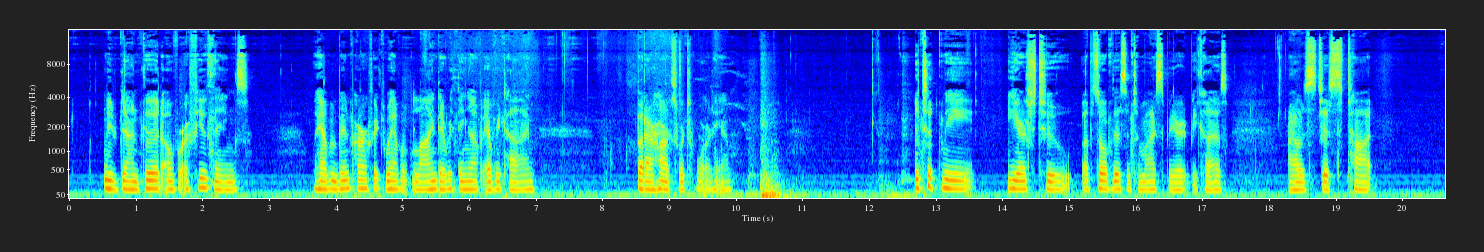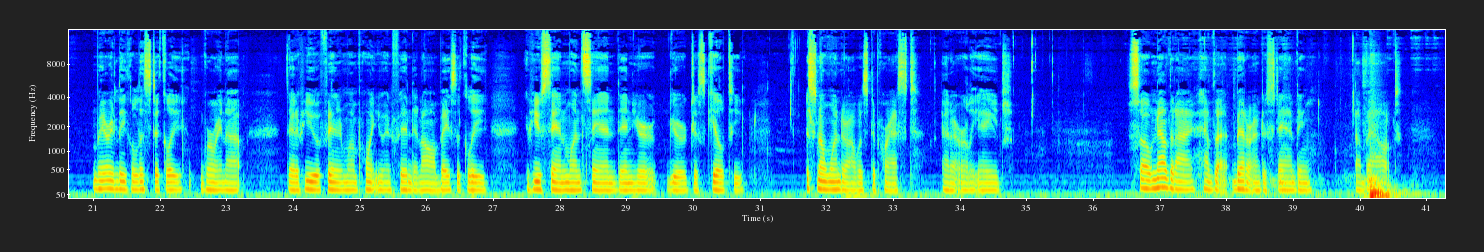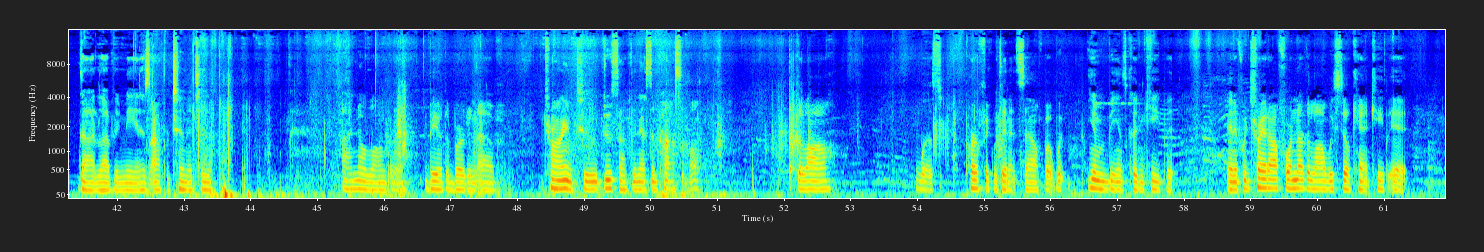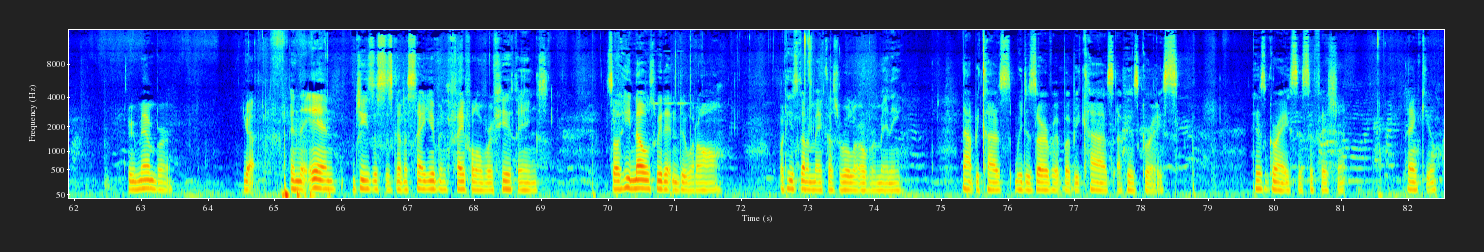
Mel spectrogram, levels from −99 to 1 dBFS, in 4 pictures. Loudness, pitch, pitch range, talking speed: -29 LUFS, 125 Hz, 115-135 Hz, 130 wpm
